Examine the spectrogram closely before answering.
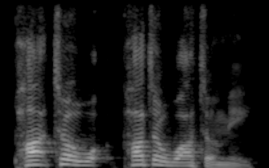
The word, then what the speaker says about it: Potawatomi: Or you're saying spread it out. Potawatomi. Like that. Say it like that. Okay. You ready? Potawatomi.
